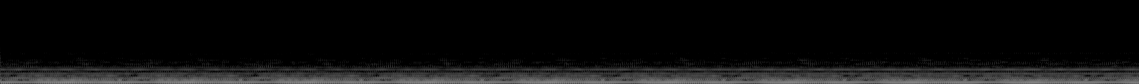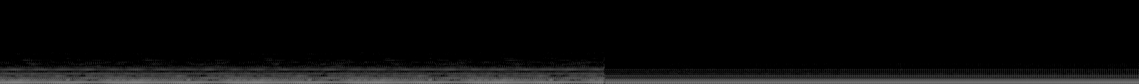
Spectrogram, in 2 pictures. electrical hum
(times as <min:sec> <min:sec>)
0:00.0 0:18.0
